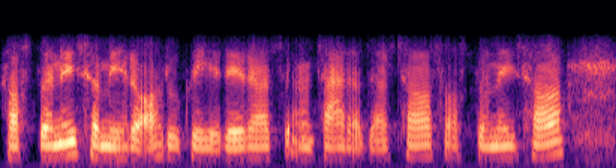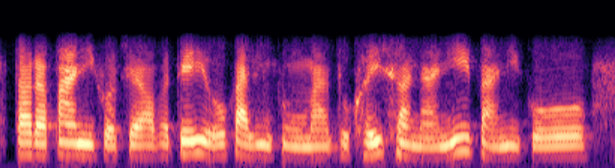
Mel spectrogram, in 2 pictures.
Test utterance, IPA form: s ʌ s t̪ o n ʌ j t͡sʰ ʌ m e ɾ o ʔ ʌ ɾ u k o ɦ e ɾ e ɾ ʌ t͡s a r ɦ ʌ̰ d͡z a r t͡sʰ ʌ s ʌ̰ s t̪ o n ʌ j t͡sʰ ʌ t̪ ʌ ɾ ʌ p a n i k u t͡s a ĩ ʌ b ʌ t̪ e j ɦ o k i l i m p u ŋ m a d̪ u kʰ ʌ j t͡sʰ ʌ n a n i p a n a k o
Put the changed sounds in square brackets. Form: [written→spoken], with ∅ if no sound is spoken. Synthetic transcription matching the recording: s ʌ s t̪ o n ʌ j t͡sʰ ʌ m e ɾ o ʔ ʌ ɾ u k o ɦ e ɾ e ɾ ʌ t͡s a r ɦ ʌ̰ d͡z a r t͡sʰ ʌ s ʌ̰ s t̪ o n ʌ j t͡sʰ ʌ t̪ ʌ ɾ ʌ p a n i k [u→o] t͡s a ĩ ʌ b ʌ t̪ e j ɦ o k [i→a] l i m p u ŋ m a d̪ u kʰ ʌ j t͡sʰ ʌ n a n i p a n [a→i] k o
